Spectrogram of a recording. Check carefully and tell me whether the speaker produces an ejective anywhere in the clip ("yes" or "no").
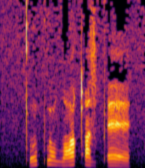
yes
